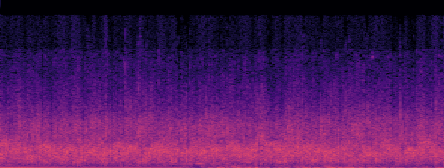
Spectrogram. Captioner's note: audience applauding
